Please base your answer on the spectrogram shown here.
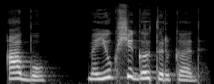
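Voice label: "абу ме юкси гӧтыркӧд", Komi, female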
